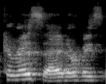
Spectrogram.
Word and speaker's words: Charissa: And well, it's Carissa, and people will read it and they say it's Charissa. I would say it's like charisma. How do you say charisma? Charisma. So it's like Carissa, but people say, they'll see it, they read it, and they go Charissa.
